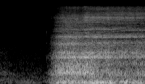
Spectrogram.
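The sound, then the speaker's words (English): A person breathes in: after a brief near-silence, a loud, airy rush of breath begins and continues to the end, with no speech. “Just a couple of breaths for a bit.”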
